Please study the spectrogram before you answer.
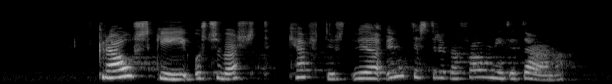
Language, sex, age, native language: Icelandic, female, 12, Icelandic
